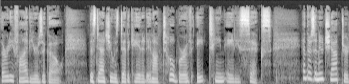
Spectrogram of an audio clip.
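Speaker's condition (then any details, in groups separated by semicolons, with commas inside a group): No condition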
